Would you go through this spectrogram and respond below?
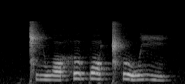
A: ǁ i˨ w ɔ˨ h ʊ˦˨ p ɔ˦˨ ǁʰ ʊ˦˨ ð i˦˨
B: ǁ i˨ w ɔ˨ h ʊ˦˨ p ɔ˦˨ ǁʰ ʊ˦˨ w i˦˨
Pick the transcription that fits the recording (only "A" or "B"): B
